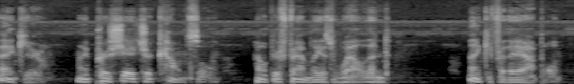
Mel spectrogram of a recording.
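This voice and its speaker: A man voicing a massive, grave female centaur hunter in a tabletop game, with a husky low voice and a formal, measured manner. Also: steady tone, fairly bright tone, exaggerated voice. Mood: courteous.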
